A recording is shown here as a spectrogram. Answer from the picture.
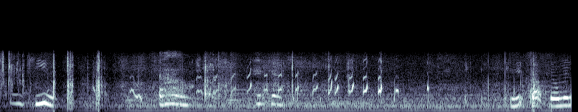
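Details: A baby guinea pig, on the floor for the first time, squeaks steadily with short rising chirps and lower squeals, plus a few handling bumps; it also does this sometimes when petted, and the owner is unsure whether it means it likes it.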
